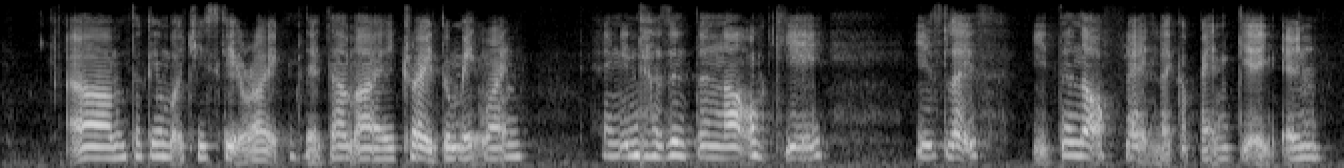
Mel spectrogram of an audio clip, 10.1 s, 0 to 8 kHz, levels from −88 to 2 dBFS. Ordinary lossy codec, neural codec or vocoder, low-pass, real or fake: Opus, 64 kbps; codec, 16 kHz, 16 kbps, FunCodec, trained on Chinese and English, 50 frames a second; 7.2 kHz; fake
